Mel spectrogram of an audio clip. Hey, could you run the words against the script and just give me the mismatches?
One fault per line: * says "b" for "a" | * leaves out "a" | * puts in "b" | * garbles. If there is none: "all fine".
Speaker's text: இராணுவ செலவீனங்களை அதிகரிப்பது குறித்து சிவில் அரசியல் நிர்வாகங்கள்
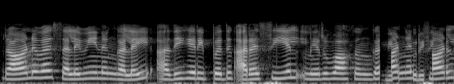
* leaves out "குறித்து சிவில்"
* garbles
